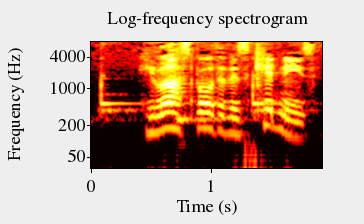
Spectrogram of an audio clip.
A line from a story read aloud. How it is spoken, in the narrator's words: nurse exclaimed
